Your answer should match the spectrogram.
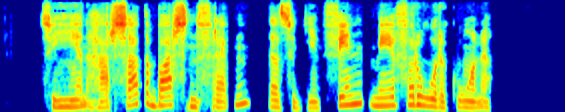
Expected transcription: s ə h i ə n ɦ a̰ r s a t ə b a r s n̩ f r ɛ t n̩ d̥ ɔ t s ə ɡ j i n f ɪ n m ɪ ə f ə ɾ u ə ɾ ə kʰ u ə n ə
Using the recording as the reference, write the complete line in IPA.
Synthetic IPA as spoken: s ə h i ə n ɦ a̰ r s a t ə b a r s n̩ f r ɛ t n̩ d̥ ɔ t s ə ɡ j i n f ɪ n m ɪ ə f ə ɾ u ə ɾ ə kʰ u ə n ə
